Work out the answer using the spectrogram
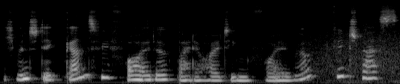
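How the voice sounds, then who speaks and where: A woman hosting a podcast interview, upbeat and quick to laugh. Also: medium pitch, sing-song, heavy background noise. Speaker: podcast host.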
